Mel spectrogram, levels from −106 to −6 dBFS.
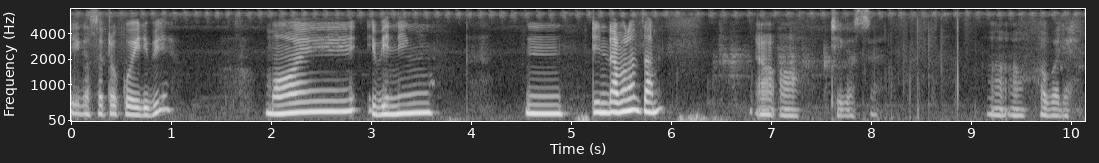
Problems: constant background noise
